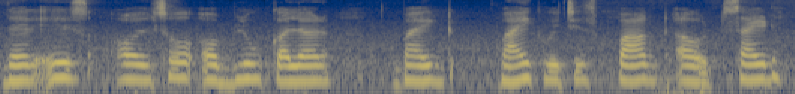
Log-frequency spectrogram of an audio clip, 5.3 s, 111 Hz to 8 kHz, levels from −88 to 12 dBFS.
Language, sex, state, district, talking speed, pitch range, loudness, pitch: English, female, Telangana, Hyderabad, 125 wpm, 205-225 Hz, -17 LUFS, 215 Hz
